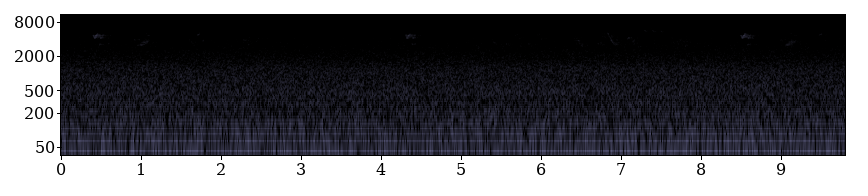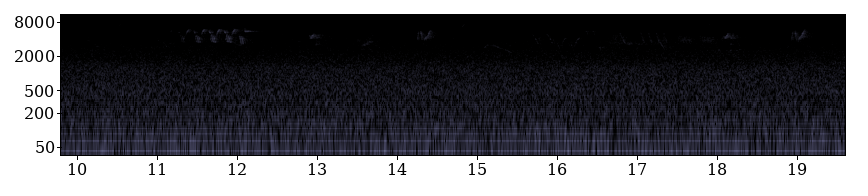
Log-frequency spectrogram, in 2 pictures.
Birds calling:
Fox Sparrow (Passerella iliaca)
Dusky Flycatcher (Empidonax oberholseri)
MacGillivray's Warbler (Geothlypis tolmiei)

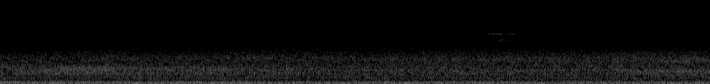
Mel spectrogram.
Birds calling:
Eastern Towhee (Pipilo erythrophthalmus)

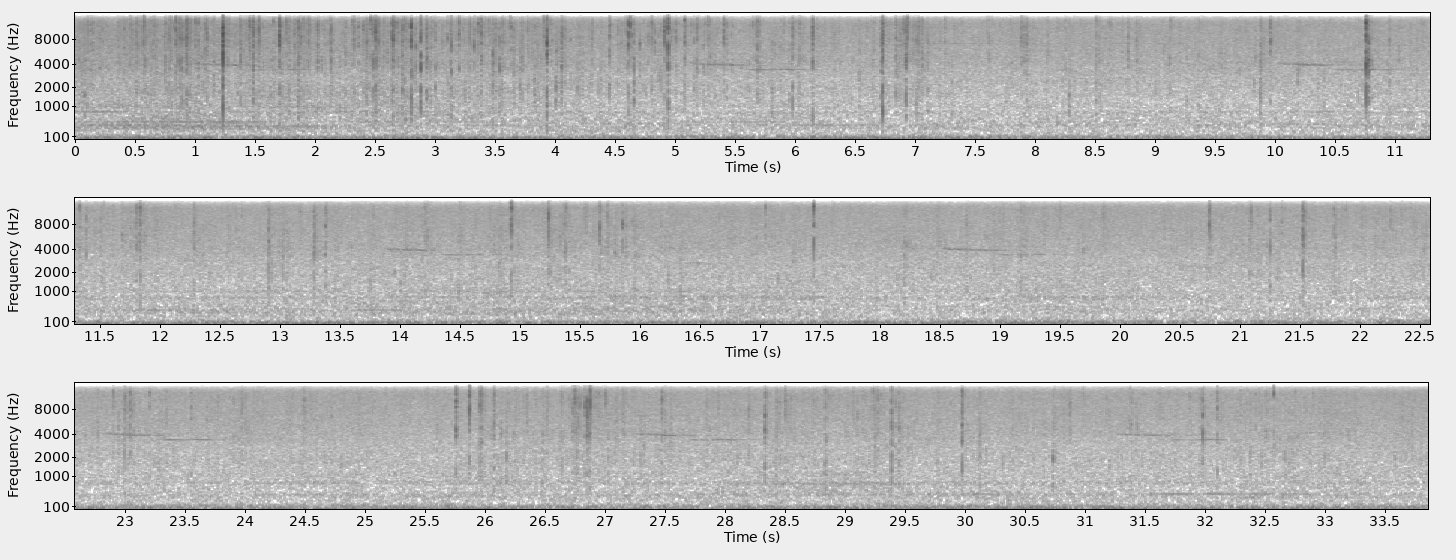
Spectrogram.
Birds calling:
Black-capped Chickadee (Poecile atricapillus)

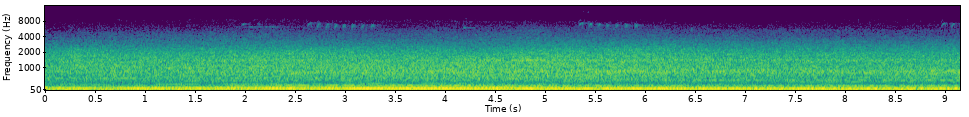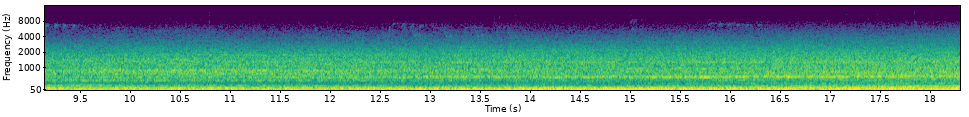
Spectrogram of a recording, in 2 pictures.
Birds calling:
Common Yellowthroat (Geothlypis trichas)
Ovenbird (Seiurus aurocapilla)
Black-capped Chickadee (Poecile atricapillus)

